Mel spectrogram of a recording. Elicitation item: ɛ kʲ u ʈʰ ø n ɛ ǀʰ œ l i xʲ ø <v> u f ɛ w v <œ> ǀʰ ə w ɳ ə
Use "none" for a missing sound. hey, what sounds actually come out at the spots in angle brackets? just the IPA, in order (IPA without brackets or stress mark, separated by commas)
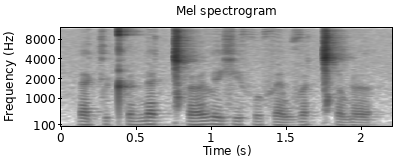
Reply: f, œ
